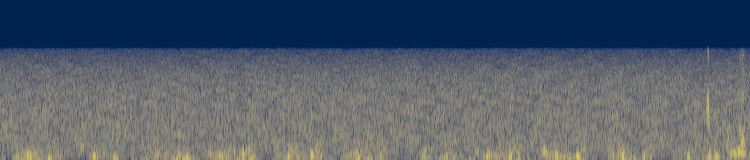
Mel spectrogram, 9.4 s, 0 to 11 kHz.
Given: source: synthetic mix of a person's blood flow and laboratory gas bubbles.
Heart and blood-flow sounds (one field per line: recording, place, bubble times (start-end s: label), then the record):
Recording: Doppler ultrasound of blood flow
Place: precordium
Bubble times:
8.79-8.91 s: bubbles
9.07-9.34 s: bubbles
From the record:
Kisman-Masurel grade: 213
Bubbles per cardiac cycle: several, 3 to 8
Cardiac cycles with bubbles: 1 to 10%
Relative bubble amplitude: loud (0.450 to 0.775)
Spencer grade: 1 (occasional bubble signal discernible with the cardiac motion signal, with majority of cardiac periods free of bubbles)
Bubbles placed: anywhere in the cardiac cycle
